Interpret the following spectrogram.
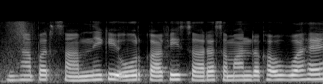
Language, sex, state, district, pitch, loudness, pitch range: Hindi, female, Punjab, Pathankot, 210 Hz, -14 LUFS, 200-220 Hz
